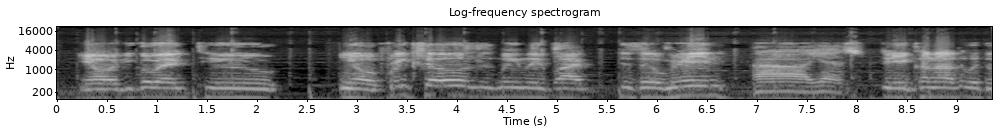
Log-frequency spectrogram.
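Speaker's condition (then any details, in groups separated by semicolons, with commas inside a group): Cerebral palsy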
